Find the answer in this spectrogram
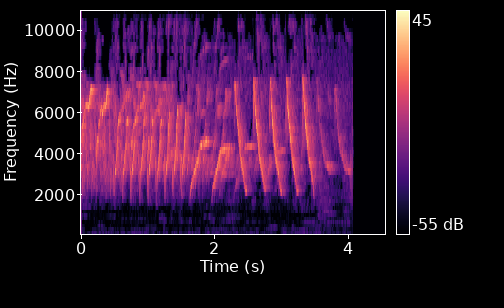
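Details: Canary in full, constant song in the ornate cengkok mewah style: fast high rolling trills of repeated downward-sweeping notes, shifting into slower, louder swept phrases before stopping abruptly, with low background rumble.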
